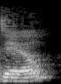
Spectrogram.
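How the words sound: The name is said with English pronunciation. "this is also an English name"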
